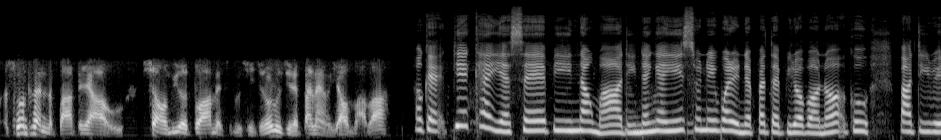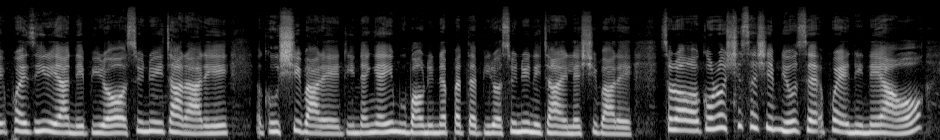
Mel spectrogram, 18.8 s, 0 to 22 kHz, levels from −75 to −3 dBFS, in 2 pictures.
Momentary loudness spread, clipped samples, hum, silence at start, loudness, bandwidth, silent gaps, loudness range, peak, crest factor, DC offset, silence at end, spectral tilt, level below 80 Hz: 6 LU; under 0.1%; none; 0.05 s; -20 LUFS; 17.5 kHz; none; 3 LU; -4 dBFS; 16 dB; under 0.1%; 0.2 s; -4 dB/octave; -64 dBFS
